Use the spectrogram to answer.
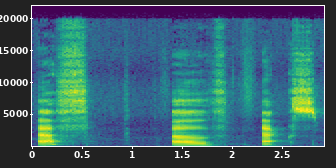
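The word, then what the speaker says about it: f(x): so what this means right here this is pronounced f of x and this does not actually mean I know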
